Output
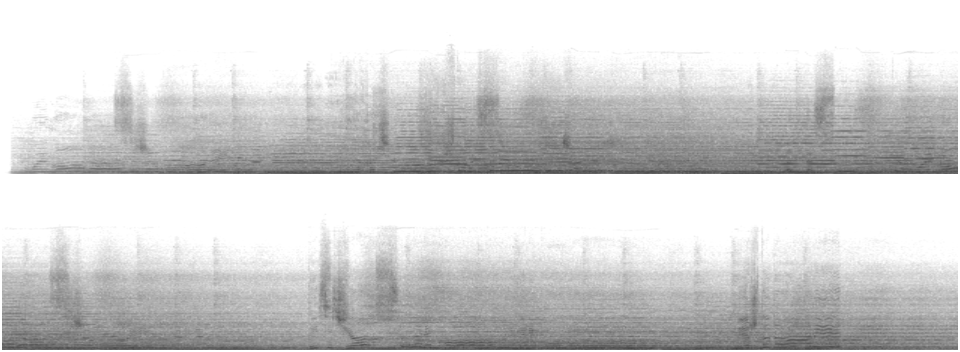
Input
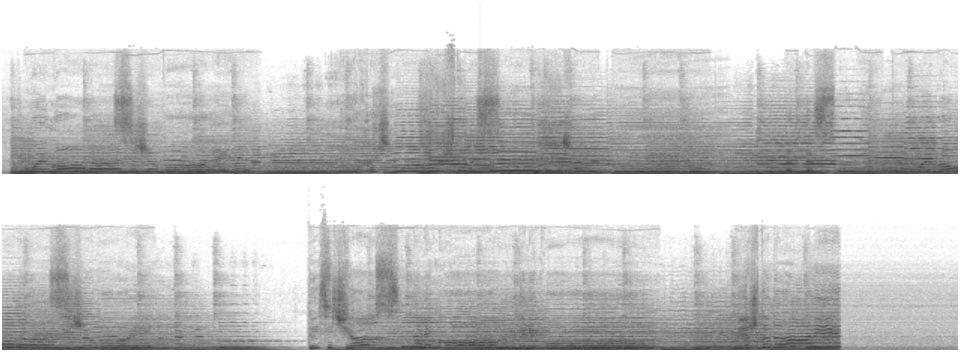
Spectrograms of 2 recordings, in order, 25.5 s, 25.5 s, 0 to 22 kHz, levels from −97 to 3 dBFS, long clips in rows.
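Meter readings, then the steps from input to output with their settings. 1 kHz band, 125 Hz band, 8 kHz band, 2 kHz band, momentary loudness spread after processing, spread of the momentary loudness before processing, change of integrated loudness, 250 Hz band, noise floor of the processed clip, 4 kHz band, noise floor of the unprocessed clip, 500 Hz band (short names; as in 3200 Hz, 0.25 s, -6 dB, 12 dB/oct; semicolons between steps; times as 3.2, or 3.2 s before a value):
-5.0 dB, -5.0 dB, -5.0 dB, -4.5 dB, 9 LU, 7 LU, -4.5 dB, -5.0 dB, -40 dBFS, -4.5 dB, -48 dBFS, -4.5 dB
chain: opening faded in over 4.31 s; LPF 9600 Hz 12 dB/oct; on a send: diffused feedback echo 0.645 s, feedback 71%, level -7 dB; on the sum: gain -5.5 dB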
